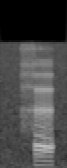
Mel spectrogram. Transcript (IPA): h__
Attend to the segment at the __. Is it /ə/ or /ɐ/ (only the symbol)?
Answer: ɐ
